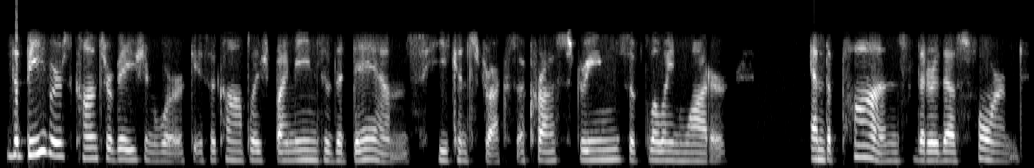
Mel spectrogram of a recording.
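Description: Slow, lowish woman reading over phone-like audio. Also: no room sound. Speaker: conservation program director reading aloud. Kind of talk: scripted reading, enumerating points.

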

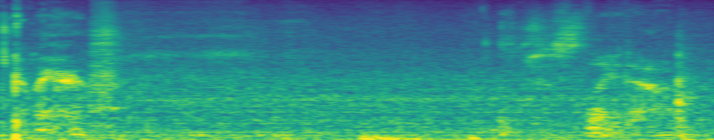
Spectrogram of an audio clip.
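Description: A man playing a worried, devoted boyfriend in an intimate ASMR roleplay, speaking in a halting, tender hush that often drops toward a whisper, with a gravelly edge. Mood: soothing, loving. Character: worried, devoted boyfriend comforting his partner. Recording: steady fan noise behind the voice. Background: whirring fan.

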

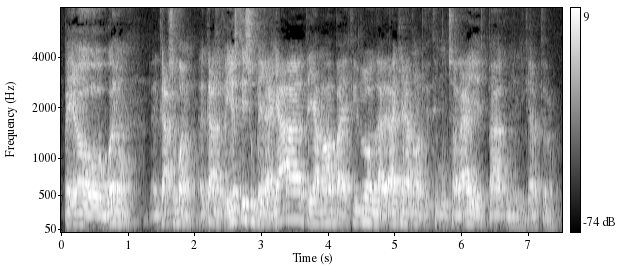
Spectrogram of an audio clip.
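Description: A man's voice: mid-range voice, fast, few pauses, a bit bright. Young male, casual phone chat, mid-range voice, heavy room echo, off-mic. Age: young adult. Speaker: prank caller, fitness trainer. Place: indoor green screen studio. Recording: very echoey room, distant mic.

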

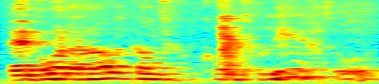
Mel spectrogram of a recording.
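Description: A man's voice: high voice, steady tone, fast talker, a little mellow. A man playing a reserved, sensible young banker in a matter-of-fact manner at a script table read. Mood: defensive. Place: meeting room. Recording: roomy, distant mic, faint noise.

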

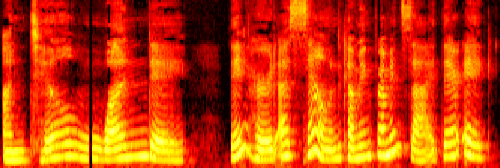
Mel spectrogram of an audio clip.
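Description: A woman reading a children's picture book aloud as a storyteller, with expressive, deliberate delivery and drawn-out words. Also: medium pitch. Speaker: children's storyteller at a family centre.

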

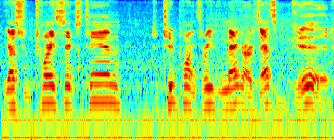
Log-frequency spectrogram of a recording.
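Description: A man's voice: on the high side, normal speed. An American man giving casual, rambling, plain-spoken commentary as he demonstrates electronics repair in a metal workshop building. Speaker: radio repair video host. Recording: steady background hum and radio noise.

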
